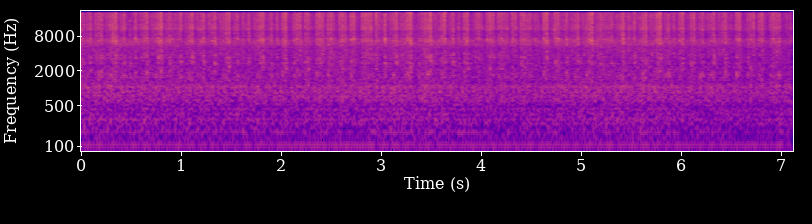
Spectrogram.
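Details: Case 580C backhoe diesel, abandoned and unmaintained, after valve adjustment, injector replacement and fuel stop cable fix; closing start, even rhythmic idle clatter with no misses or stumbles, running smoothly: normal diesel idle.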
